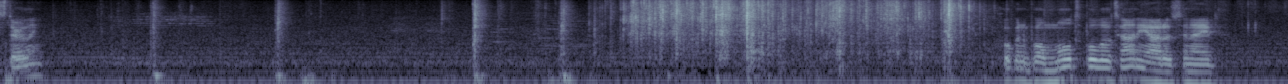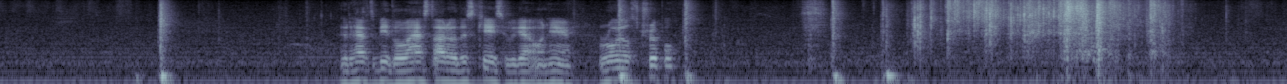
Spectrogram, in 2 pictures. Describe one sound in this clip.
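Trading cards tap and slide against each other.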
